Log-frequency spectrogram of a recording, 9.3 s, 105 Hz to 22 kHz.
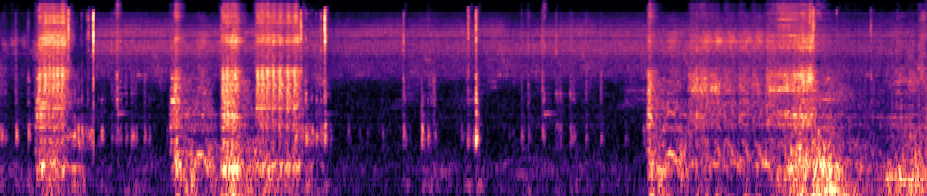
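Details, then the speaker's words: Mitsubishi Lancer starting for the first time after a timing belt replacement and crankshaft gear fix, with a weak 9.3 V battery. Sluggish, uneven cranking at about four turns a second before it catches; slow cranking suspected from the weak battery. "Mahina yung battery kasi natin na 9.3 lang, pero mabubuhay natin yan."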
